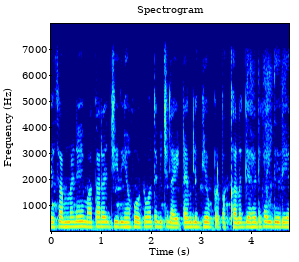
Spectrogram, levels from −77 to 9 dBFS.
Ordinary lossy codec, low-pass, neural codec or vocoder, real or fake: none; 7.2 kHz; vocoder, 44.1 kHz, 128 mel bands every 512 samples, BigVGAN v2; fake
